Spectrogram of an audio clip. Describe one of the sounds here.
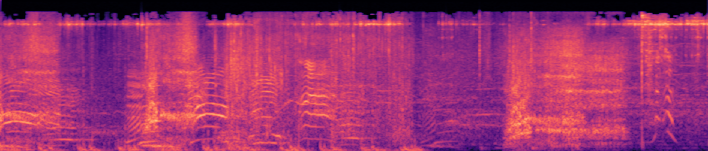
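Large beasts roar and snarl loudly.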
